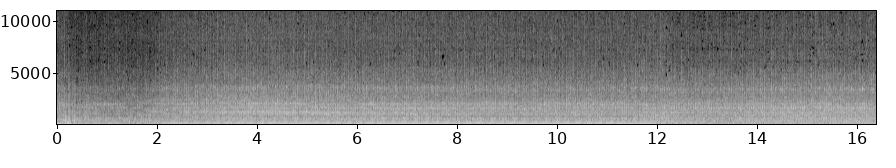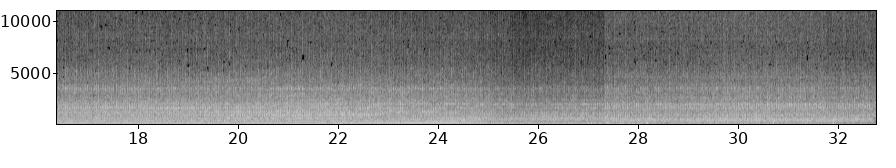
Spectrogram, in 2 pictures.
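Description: Volvo FH truck's diesel engine idling steadily, heard from beside the chassis; its tone shifts about twelve seconds in and dips slightly near the end.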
